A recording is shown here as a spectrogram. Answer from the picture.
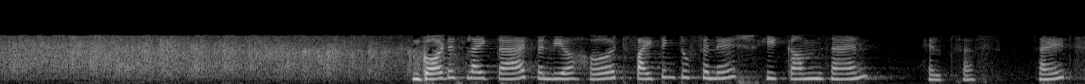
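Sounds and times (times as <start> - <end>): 
audience applause: 0.0 - 4.2
speech: 4.1 - 10.8.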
